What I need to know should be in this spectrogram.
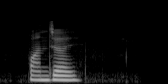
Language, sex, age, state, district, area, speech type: Santali, female, 30-45, West Bengal, Paschim Bardhaman, rural, read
